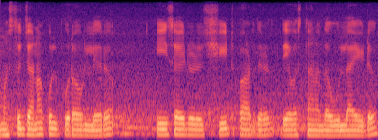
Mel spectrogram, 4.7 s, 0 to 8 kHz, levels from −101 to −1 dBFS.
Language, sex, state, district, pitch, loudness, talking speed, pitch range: Tulu, male, Karnataka, Dakshina Kannada, 115 Hz, -18 LUFS, 125 wpm, 110-125 Hz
